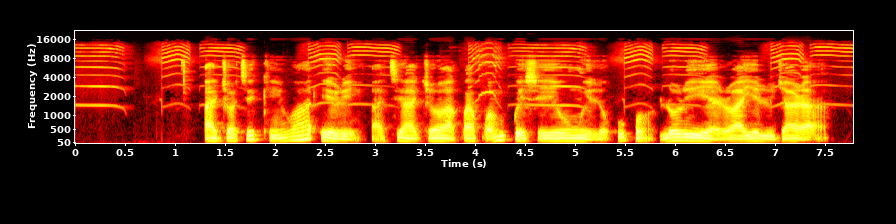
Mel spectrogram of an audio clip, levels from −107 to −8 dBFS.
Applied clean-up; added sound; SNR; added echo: none; Squeak; 15 dB; none.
